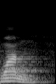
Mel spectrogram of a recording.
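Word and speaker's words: won: ওয়ান সরাসরি এর উচ্চারণ হবে ওয়ান, হ্যাঁ ও এন ইউর উচ্চারণ যেরকম ওয়ান হয়, এখানে উইন ওয়ান।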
